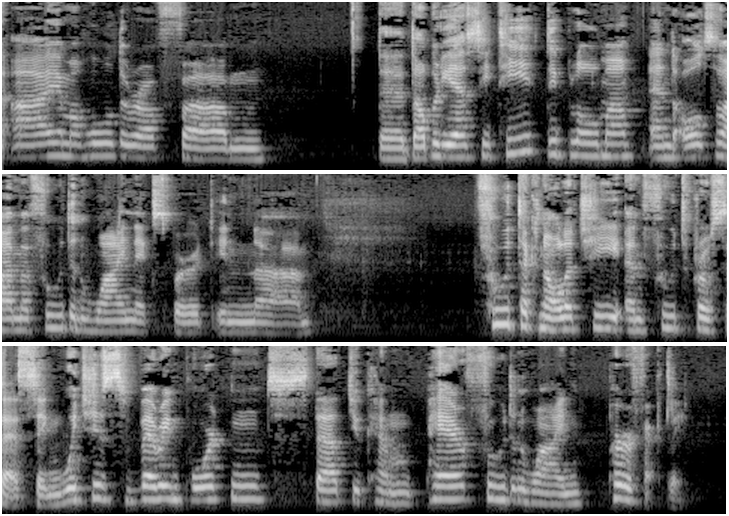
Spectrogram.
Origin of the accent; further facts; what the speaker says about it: Switzerland; English is a second language; now in Bosnia and Herzegovina; Originally, I'm coming from Swiss. I'm from Switzerland. I'm Swiss. And I live here in Bosnia and Herzegovina since 2018. First year in Sarajevo, and now we moved to my beloved Herzegovina, the southern part of Bosnia and Herzegovina.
